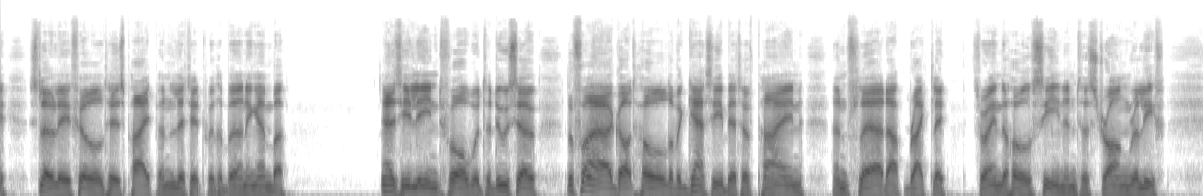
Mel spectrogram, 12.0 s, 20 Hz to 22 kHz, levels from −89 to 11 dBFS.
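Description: No technical faults can be heard anywhere in the audio.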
